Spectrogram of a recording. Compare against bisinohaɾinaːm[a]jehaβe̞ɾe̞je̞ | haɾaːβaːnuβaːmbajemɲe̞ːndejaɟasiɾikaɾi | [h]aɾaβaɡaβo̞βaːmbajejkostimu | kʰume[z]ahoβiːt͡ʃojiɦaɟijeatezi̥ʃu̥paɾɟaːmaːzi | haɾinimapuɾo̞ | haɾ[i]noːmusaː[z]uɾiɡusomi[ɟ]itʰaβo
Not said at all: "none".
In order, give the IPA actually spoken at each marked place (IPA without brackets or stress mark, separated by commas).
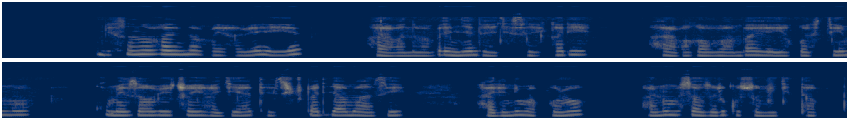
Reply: a, h, z, i, z, ɟ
